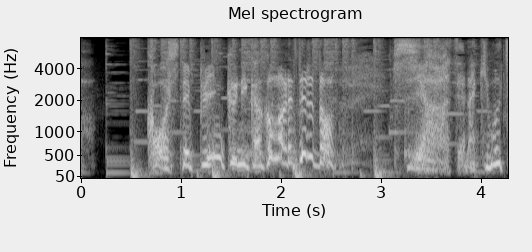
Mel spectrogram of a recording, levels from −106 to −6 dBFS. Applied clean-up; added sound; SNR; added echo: none; Drum kit; 12 dB; none.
